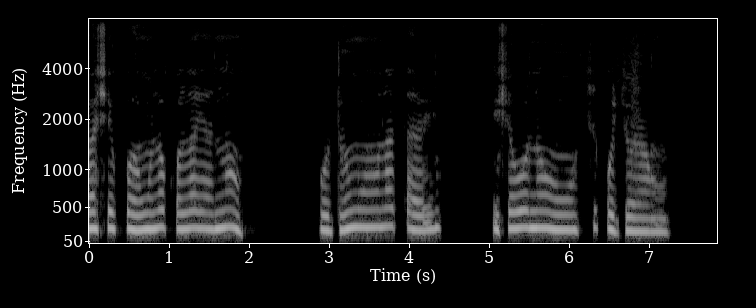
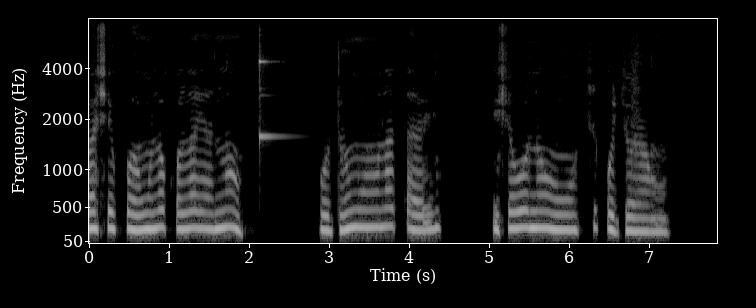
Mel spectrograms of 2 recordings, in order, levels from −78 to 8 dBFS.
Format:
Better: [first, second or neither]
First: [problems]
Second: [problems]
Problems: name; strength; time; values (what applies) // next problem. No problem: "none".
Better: first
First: none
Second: background sound (Marimba, xylophone); 14 dB below the speech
